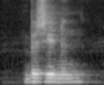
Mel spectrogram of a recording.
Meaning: 1. to reflect (i.e. think about) 2. to reconsider, to think carefully
- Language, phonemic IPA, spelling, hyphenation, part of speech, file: Dutch, /bəˈzɪ.nə(n)/, bezinnen, be‧zin‧nen, verb, Nl-bezinnen.ogg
